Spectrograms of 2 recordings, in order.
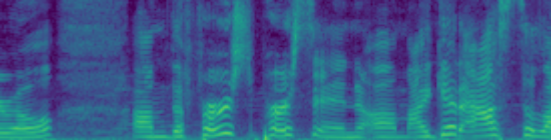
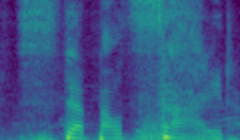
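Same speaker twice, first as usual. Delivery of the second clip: stern teacher; 7 semitones lower, much slower than usual. Retold or imitated. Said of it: "I was scared a little bit 'cause she's like".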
